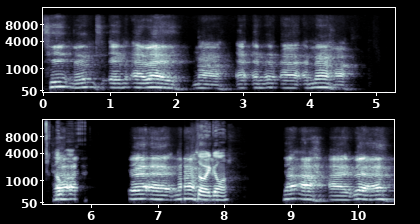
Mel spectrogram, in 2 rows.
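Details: Adult man with dystonia causing dysarthria (oromandibular dystonia); speech became slurred suddenly overnight in May 2008 without known cause, about 12 years before this 2020 recording; speech is severely impaired and his hands are also affected.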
